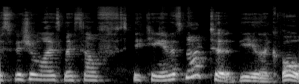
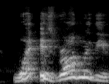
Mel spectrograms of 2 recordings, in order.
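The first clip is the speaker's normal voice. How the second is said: mock-angry outburst, put-on, higher-pitched and louder; 3 dB louder than usual. Speaker retells a woman's sister snapping at her at the door, mock-angry outburst. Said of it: "Like very angrily".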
